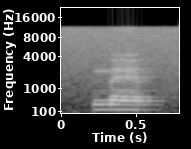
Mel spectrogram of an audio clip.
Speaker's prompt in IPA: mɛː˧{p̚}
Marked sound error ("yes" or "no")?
no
